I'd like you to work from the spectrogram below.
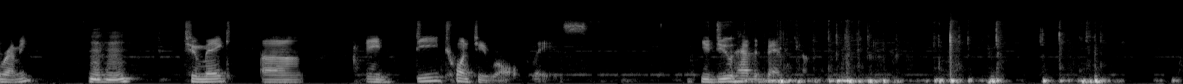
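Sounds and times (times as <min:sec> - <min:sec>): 
speech: 0:00.0 - 0:05.9, 0:06.9 - 0:08.2
rapid typing on a computer keyboard: 0:07.5 - 0:11.8.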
